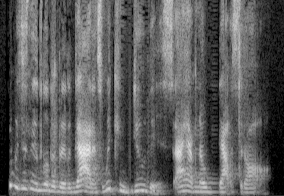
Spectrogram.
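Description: A woman with an American accent at a very fast pace, with vocal fry and very wide pitch swings. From US South, Charlotte, North Carolina. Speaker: life coach. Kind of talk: interview.

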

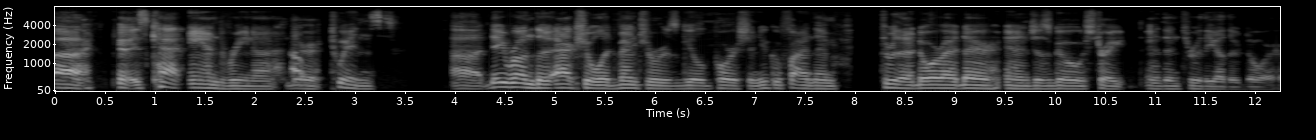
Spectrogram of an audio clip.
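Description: A man puts on a gruff character voice at a medium pitch. He talks at a fairly slow pace. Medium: actual play. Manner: casual, friendly, unhurried.

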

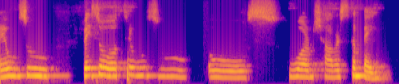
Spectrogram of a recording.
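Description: The voice moves at a very slow pace. It sounds somewhat breathy. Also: woman. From Brazil, São Paulo. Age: 40s. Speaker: long-distance solo cyclist traveler. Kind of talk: interview conversation.

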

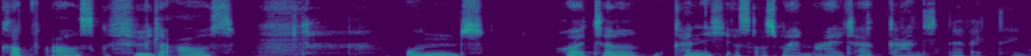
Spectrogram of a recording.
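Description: On a very clean recording with a silent background and a dry, close sound without echo, a woman with a very deep, low pitch and a somewhat breathy voice talks at a very slow pace, her intonation fairly even, her loudness swinging widely, and her pauses long and frequent. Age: 30s. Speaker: author. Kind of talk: interview answers.

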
